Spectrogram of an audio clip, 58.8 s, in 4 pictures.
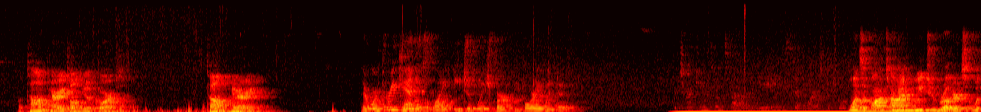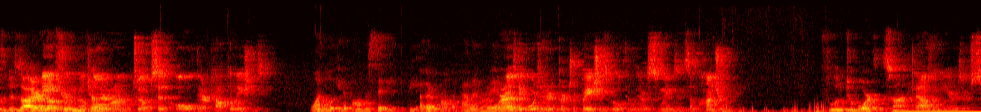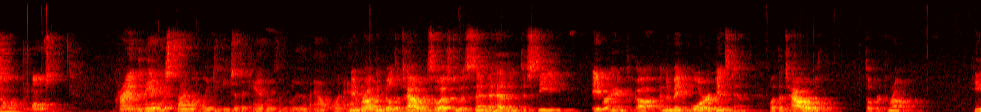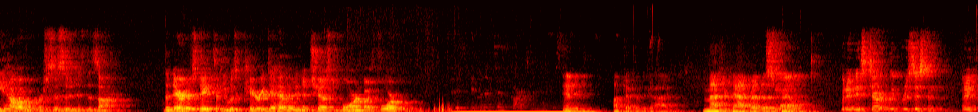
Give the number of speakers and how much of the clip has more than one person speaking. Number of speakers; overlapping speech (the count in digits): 5, about 10%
